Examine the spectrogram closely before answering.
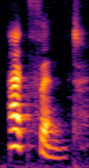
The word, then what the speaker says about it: accent: Now if it is on the second syllable, accent. For example, the TV show that accented the youth. The TV show that accented youth. അവിടെ രണ്ടാമത്തെ സിലബിളിലാണ് stress വന്നിട്ടുള്ളത്. So obviously it will become a verb.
